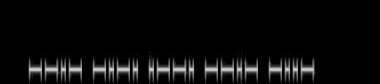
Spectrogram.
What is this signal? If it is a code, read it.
Morse code, heard as a keyed tone, about 30 wpm, 700 Hz. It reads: QCPQX
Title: Code Groups - 5 Letters - 30wpm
